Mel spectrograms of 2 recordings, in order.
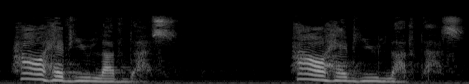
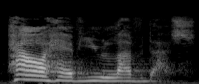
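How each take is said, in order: First: Soft, slow, doubting question; sad reply. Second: Slow, mildly sneering question; sneering sarcasm. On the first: Preacher voicing Israel's weary answer to God, sad. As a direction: let the doubt sag wearily. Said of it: "What a sad reply". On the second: Preacher mimicking the people's sarcastic reply to God, sneering. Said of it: "hear the sneer and the sarcasm". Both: Retold or imitated.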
